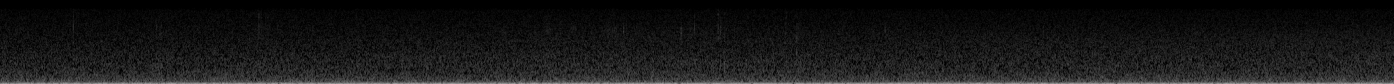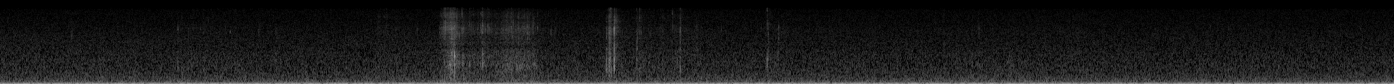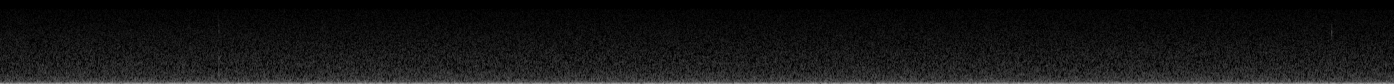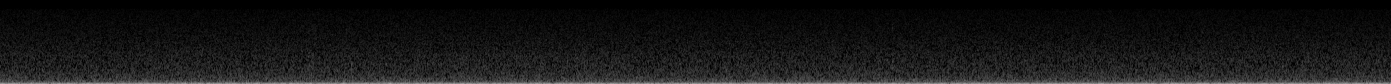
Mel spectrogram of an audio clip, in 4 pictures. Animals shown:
forest ambience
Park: Katahdin Woods and Waters National Monument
